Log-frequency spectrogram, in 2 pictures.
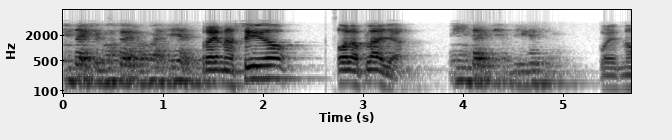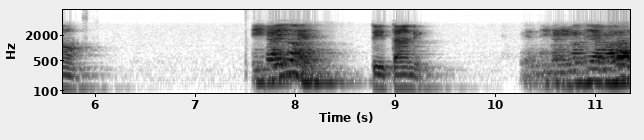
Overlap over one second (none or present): none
